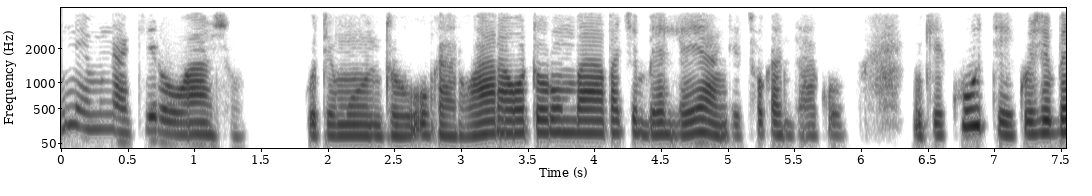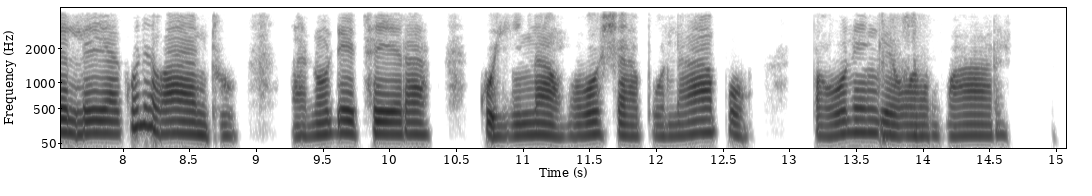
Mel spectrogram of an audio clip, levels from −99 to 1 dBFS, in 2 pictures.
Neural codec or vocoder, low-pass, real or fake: vocoder, 44.1 kHz, 128 mel bands every 256 samples, BigVGAN v2; 3.6 kHz; fake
